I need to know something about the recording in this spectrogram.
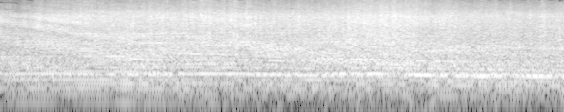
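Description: A pack of Sportsman stock cars racing past on an asphalt oval just after a restart, many engines running at high revs together. Several engine notes overlap, and some slide down in pitch as cars go by.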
